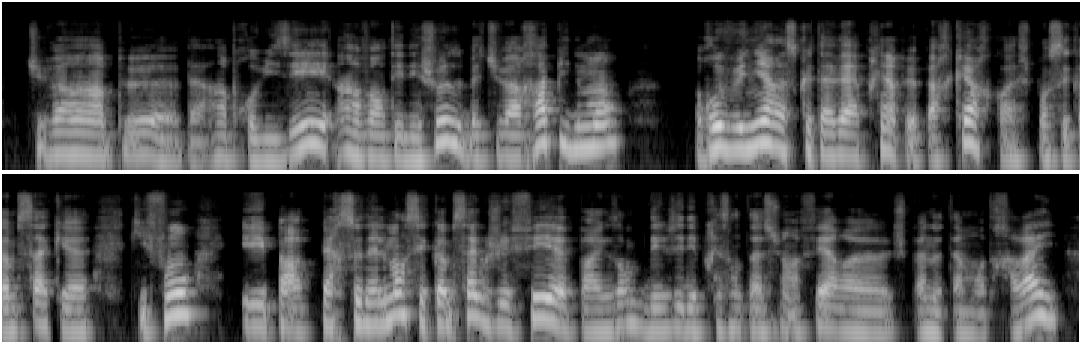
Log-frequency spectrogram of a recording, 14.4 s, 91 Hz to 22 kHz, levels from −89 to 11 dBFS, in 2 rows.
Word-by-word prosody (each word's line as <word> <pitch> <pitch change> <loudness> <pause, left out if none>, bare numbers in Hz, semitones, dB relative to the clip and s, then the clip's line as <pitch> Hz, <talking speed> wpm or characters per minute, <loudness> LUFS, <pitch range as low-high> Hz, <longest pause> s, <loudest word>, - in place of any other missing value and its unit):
tu 195 - -10
vas 160 +1 -1
un 155 -1 +1
peu, - - -10 0.2
heu, 125 - -5
bah, 115 -1 -10
improviser, 145 - -1
et - - -10
inventer 150 -4 -2
des 135 0 -3
choses. 225 - +3
Bah, 145 - -6
tu 145 +2 -10
vas 145 0 +3
rapidement 210 +3 +2 0.5
revenir 195 +3 +7
à 190 - +3
ce 175 - -6
que 190 - -4
tu 165 - -3
avais 155 0 +3
appris 150 -1 0
un - - +2
peu - - -4
par 130 0 -4
cœur, 225 -4 +4
quoi. - - -7
Je 140 +1 -13
pense 140 0 -6
c'est - - -5
comme 135 +1 -1
ça 140 - 0
que 135 -3 -3 0.3
qu'ils - - -7
font 225 - +6 0.3
et 160 -2 -2
pa 140 -1 0
personnellement, 170 +5 +1
c'est 230 - -4
comme - - +3
ça 220 - +2
que 205 - -2
je 165 -1 -4
fait, 195 +6 +4
heu, - - -16
par 140 -2 -4
exemple, 160 +4 -5
dès 140 0 -4
que 140 - -6
j'ai 145 - -6
des 140 - -3
présentations 145 0 -8
à - - -9
faire, 135 +1 -1
heu, 130 -2 -3
je 140 - -17
sais - - -19
pas, - - -7
notamment 120 -1 -7
au - - -11
travail. 195 - +1
150 Hz, 255 wpm, -24 LUFS, 140-190 Hz, 0.5 s, revenir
